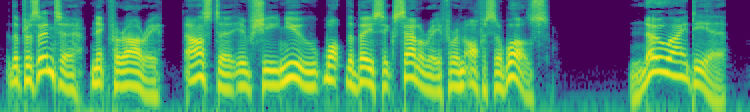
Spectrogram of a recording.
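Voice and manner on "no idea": acted, mock-proud tone. Quoting a woman's answer to the presenter's question, mock-proud. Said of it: "she said proudly".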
